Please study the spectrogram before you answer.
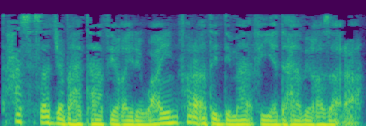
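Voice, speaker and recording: Husky low-voiced man narrating a horror audiobook at speed, dull dry recording. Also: fast, no room sound. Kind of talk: scripted narration of a horror novel.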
